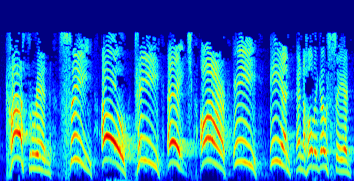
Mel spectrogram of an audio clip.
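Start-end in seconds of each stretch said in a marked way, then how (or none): 0.1-5.8 loud, high, slow spelling letter by letter; snapped, shouting. Retold or imitated. Fed-up customer into drive-through speaker, snapped shout. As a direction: blast each letter separately into the speaker. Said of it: "I snapped".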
